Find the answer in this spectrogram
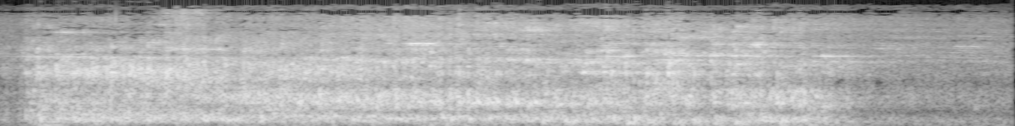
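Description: Freight train autorack cars rolling past, a loud rumbling rattle of wheels and cars that starts suddenly and drops away after about five and a half seconds to a quieter steady roll.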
